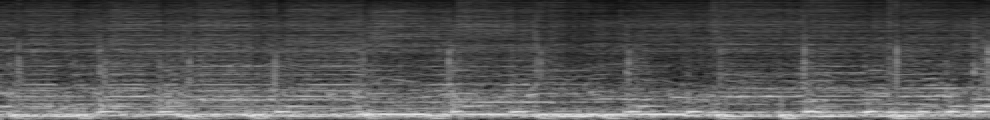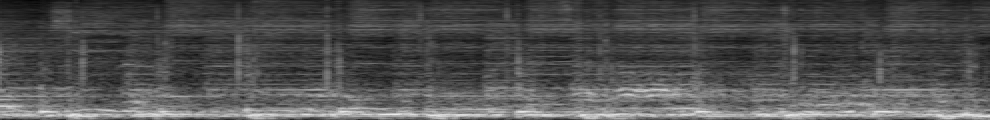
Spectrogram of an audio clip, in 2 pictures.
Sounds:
music

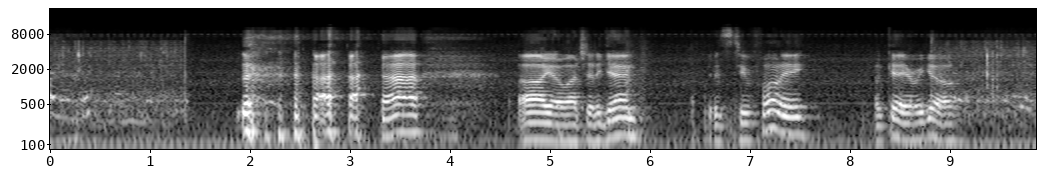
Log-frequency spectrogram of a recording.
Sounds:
speech

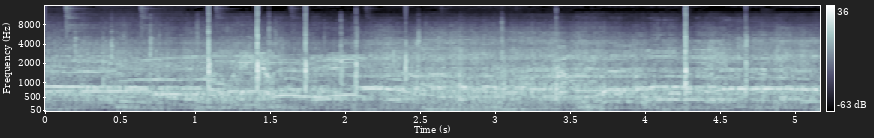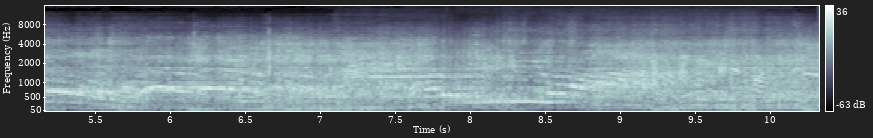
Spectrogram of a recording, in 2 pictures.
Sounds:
speech
music
outside, urban or man-made

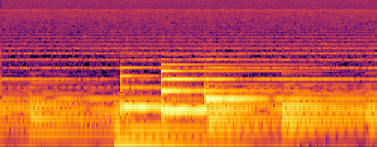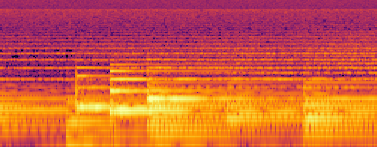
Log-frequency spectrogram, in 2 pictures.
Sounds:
new-age music
music

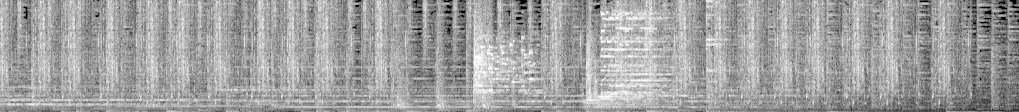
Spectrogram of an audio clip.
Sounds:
music

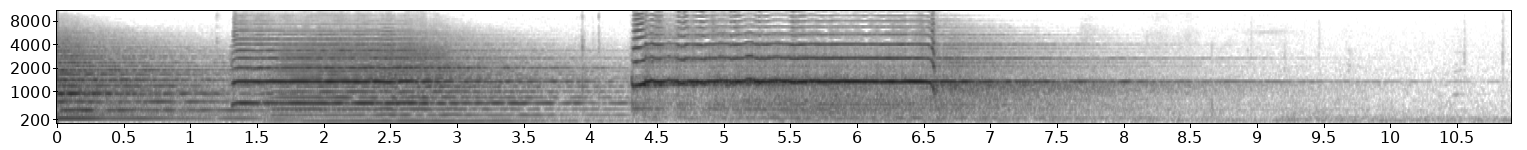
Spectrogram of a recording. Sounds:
brass instrument
music
trombone

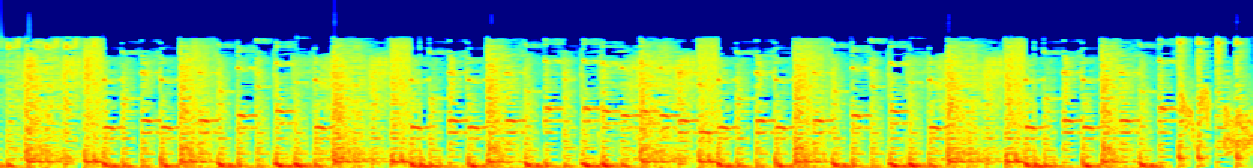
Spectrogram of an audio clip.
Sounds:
music
soundtrack music
exciting music
background music

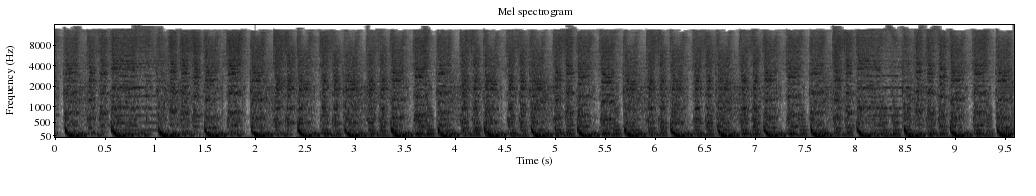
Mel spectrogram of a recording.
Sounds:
electronic music
techno
music

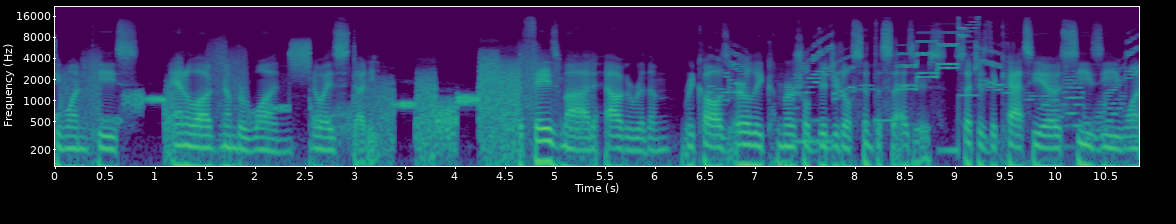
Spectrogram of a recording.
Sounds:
speech

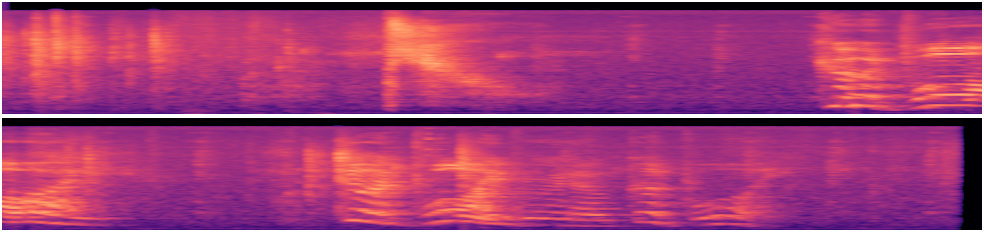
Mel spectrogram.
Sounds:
speech

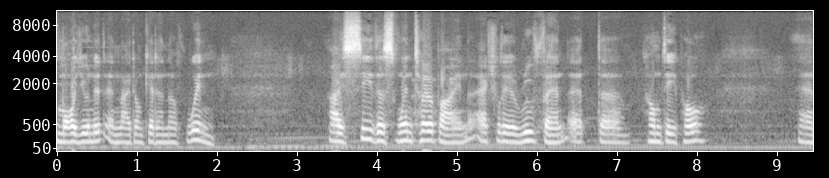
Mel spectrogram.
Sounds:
speech

